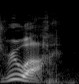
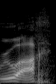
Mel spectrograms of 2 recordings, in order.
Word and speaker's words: ruach: the main word for spirit is ruach, right? I won't even spell it for you. You can just say, I guess, something in your throat, ruach.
